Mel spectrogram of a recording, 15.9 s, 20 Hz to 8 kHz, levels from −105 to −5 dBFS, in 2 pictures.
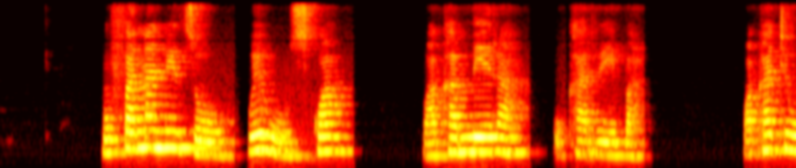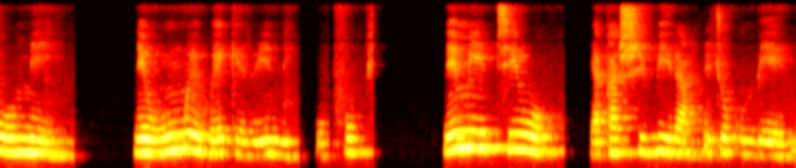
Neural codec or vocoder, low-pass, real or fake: none; 7.2 kHz; real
